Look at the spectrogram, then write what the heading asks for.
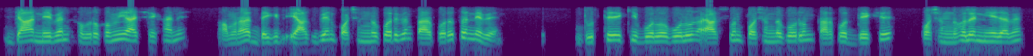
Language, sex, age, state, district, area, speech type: Bengali, male, 45-60, West Bengal, Nadia, rural, conversation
